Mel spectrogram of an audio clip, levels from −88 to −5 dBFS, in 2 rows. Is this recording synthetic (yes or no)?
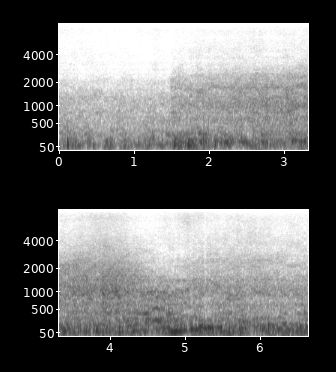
yes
